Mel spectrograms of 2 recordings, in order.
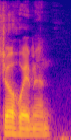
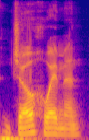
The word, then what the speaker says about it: Zhou Huimin: Her name's Jo Hui-min. Say it again? Jo Hui-min. Spell it.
